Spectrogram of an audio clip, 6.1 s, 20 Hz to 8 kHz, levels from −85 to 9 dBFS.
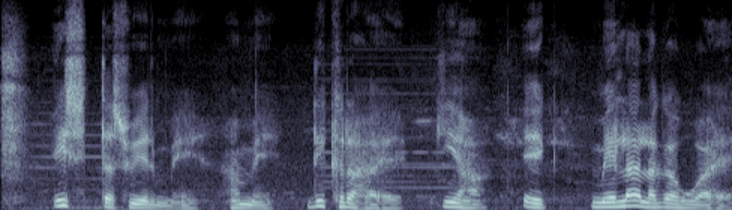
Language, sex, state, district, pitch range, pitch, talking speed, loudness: Hindi, male, Himachal Pradesh, Shimla, 115-170 Hz, 140 Hz, 135 wpm, -16 LUFS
